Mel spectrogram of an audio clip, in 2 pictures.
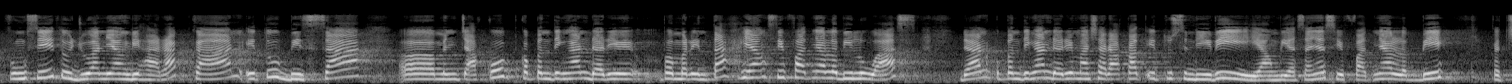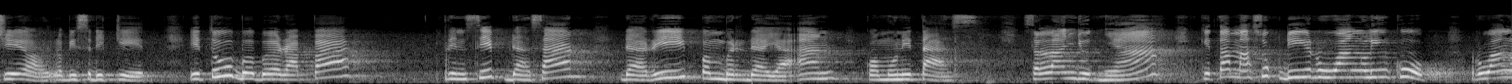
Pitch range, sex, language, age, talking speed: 235-300 Hz, female, Indonesian, 20-39, 85 wpm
